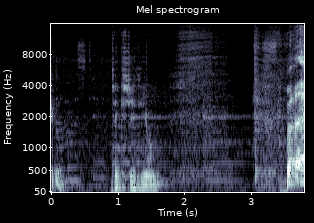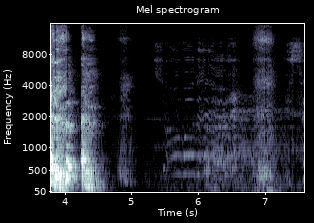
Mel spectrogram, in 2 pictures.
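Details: A young man gives one loud, explosive sneeze with a sharp intake before it over faint music; afterward he says it's just a common cold; sneeze.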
